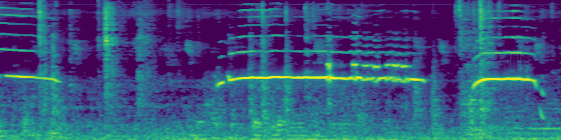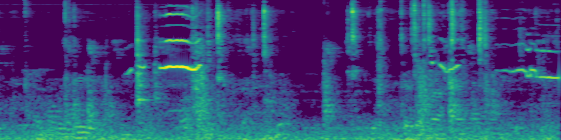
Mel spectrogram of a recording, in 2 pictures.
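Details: A cockatoo, apparently a kept bird: several long, steady, flat whistled tones, one bending upward, mixed with short clicks and bursts of human speech nearby.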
